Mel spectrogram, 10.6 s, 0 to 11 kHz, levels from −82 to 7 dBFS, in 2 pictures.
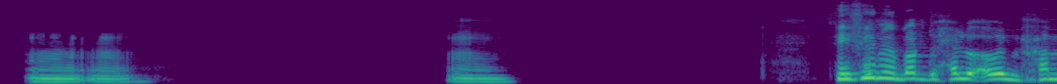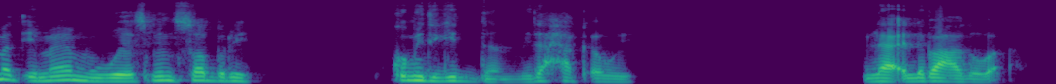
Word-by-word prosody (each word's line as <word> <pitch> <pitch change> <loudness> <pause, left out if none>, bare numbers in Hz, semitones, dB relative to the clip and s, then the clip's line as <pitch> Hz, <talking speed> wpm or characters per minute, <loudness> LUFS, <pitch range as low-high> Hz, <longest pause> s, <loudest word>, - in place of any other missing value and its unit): إمم، 110 -2 -3
إمم. 110 +1 -9 1.5
إمم. 110 -2 -6 1.6
في 210 - +5
فيلم 245 0 +5
برضه 210 -3 +1
حلو 215 +2 +3
أوي 205 +2 +6
لمحمد 195 -1 0
إمام 155 +2 0
وياسمين 130 +5 +1
صبري، 140 -5 -2 0.7
كوميدي 160 -4 +2
جدًا، 125 -7 -4
بيضَحّك 105 +2 -7
أوي. 110 -3 -8 1.1
لأ، - - +3
اللي - - 0
بعده - - +3
بقى. - - -8
140 Hz, 115 wpm, -24 LUFS, 115-190 Hz, 1.6 s, أوي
